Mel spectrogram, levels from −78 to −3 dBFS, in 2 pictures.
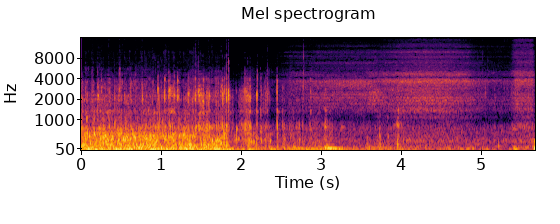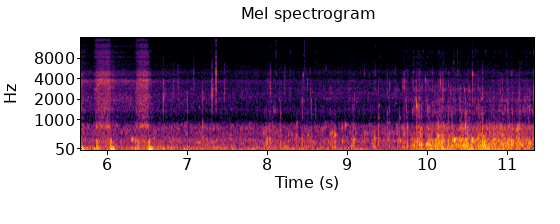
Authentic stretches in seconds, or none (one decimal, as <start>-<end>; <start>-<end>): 1.7-2.9; 9.7-10.3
